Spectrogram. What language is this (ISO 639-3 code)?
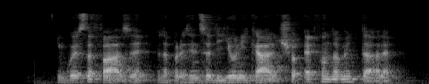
ita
